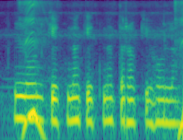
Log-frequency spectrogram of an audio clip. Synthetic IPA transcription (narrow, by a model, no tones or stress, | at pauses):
loːnkɪt̪nakɪt̪nat̪əɾəkːiɦoːlaː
